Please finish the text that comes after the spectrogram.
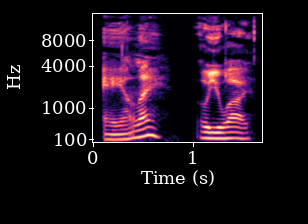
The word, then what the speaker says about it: Alaoui: ALA. OUI. OUI. We. Right? Yeah. French. Allah. Oui. I will never forget that. It's Alaoui.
